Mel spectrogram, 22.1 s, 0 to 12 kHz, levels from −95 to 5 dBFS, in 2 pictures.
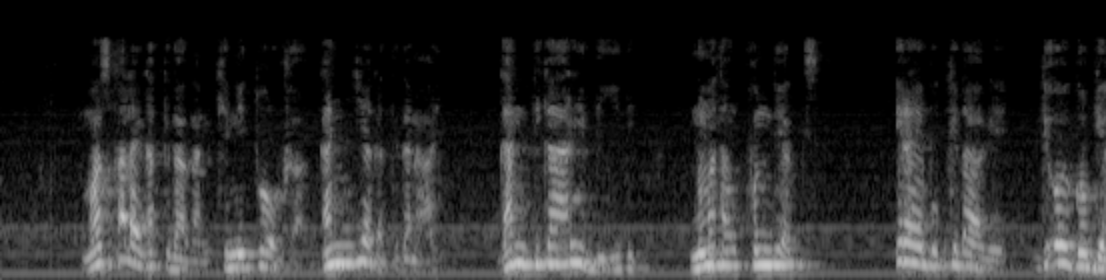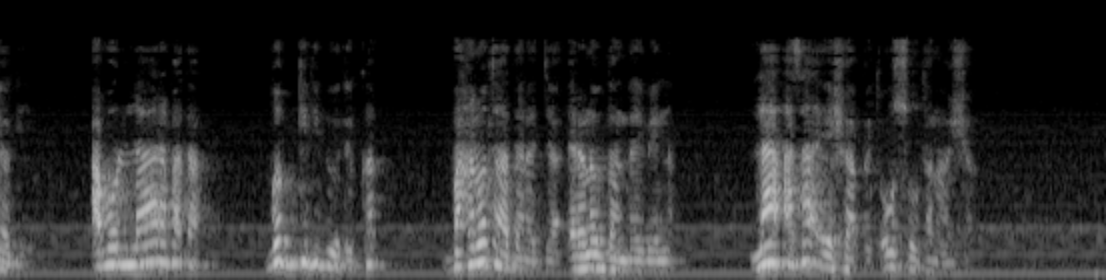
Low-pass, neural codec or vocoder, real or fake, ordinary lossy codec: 7.2 kHz; none; real; AAC, 32 kbps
